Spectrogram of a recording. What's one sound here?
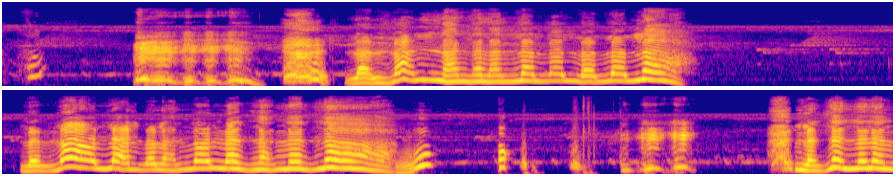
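A cartoon character speaks in a high, animated voice.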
